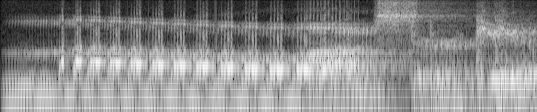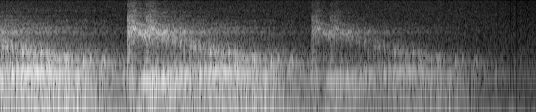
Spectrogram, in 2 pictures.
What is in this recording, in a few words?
score, announcer; hl1mp; XDM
